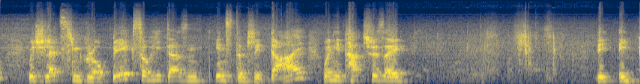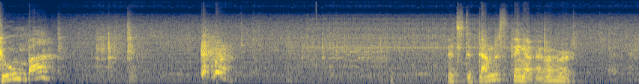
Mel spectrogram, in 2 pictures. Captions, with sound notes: which lets him grow big so he doesn’t instantly die when he touches a… a “Goomba”? [someone coughs] That’s the dumbest thing I’ve ever heard.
